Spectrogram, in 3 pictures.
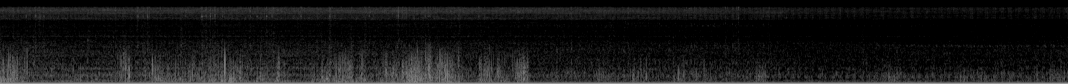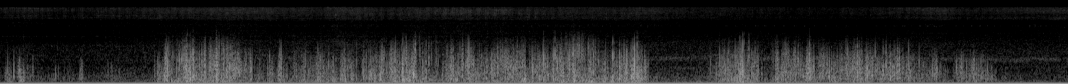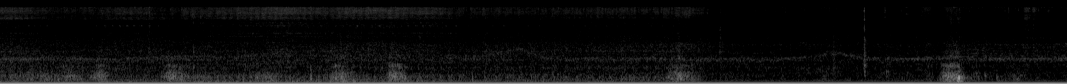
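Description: Motorcycle ridden slowly over cobblestones, heard from a helmet-mounted camera: the engine running under a steady rush of wind noise, with a louder, rougher stretch in the middle as it passes through an arched gateway. The wind noise fades near the end as the bike comes to a stop.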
